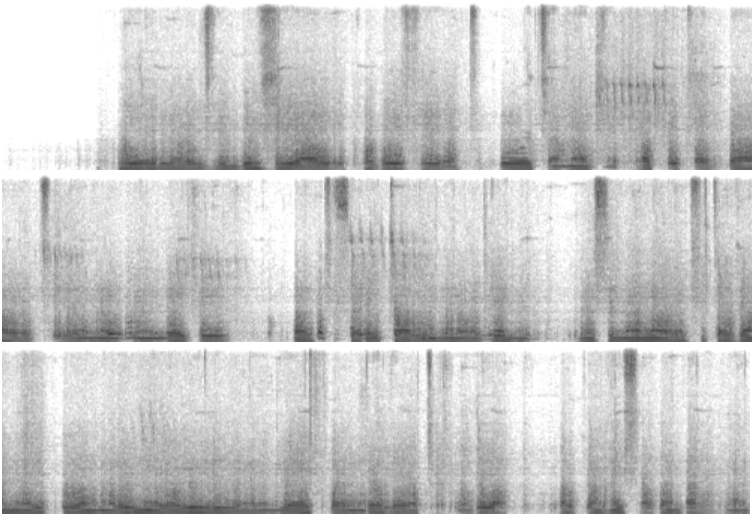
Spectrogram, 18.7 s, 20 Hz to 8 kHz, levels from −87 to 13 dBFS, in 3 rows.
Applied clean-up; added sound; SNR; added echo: neural mask model RNNoise.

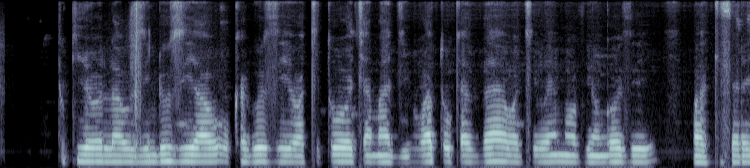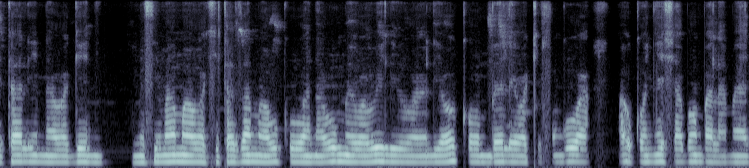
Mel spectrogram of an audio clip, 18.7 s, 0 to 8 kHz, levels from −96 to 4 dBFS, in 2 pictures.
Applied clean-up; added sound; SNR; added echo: none; none; none; none.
